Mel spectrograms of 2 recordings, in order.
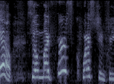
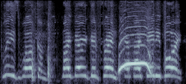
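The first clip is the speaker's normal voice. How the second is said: shouted announcer welcome, much louder and higher; roaring the guest's name to the crowd; hype introduction; 8 semitones higher, 13 dB louder than usual. Acted. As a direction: bring him on like a boxing announcer. Host introducing the guest comedian.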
